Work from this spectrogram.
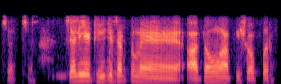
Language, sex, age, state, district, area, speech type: Hindi, male, 30-45, Madhya Pradesh, Bhopal, urban, conversation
